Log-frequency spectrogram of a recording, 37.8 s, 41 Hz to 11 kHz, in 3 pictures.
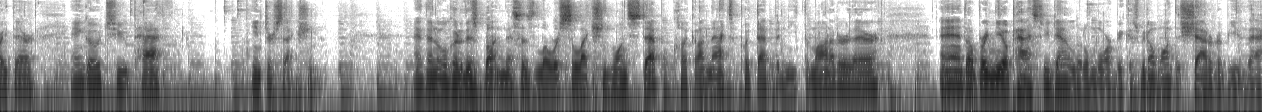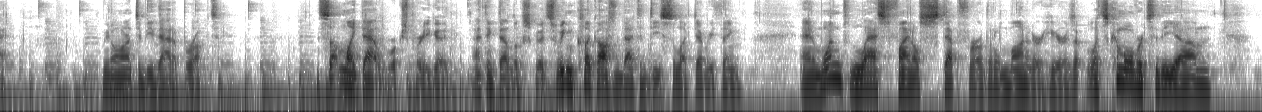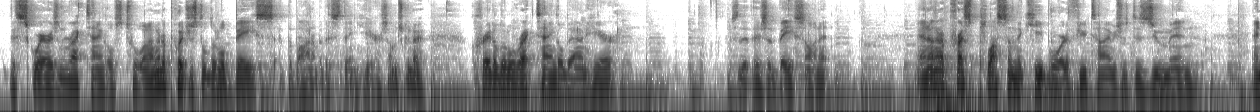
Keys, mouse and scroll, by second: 1.5 click, 2.5 click, 7.2 click, 10.2-11.4 drag, 11.6-12.4 drag, 12.7-13.5 drag, 13.7 click, 14.9 click, 18.8 click, 26.1 click, 29.9-33.6 drag, 35.6 =, 37.1-37.8 scroll down 4.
